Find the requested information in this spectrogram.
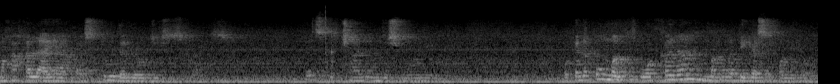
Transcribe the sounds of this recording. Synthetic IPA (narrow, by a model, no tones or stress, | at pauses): mɐkakɐlaːjapɐst̪ɾud̪ɐlɔɹd̚d͡ʒiːsɐskɹajs | d̪at̪sd̪ɐt͡ʃalɛ̃nd͡ʒɪsmɔɹnɪ̃ŋ | wɐɡ̚kɐnɐpoŋmɐɡwɐɡ̚kɐnɐŋmɐɡ̚mɐt̪ɪɡasɐpɐŋɪlon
